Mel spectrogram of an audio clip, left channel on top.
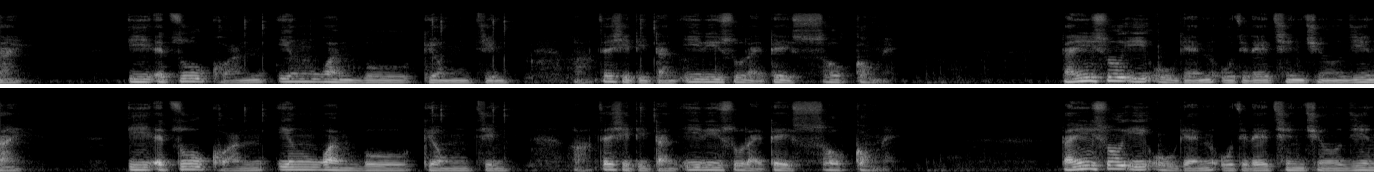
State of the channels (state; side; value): normal; both; correlation 0.30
